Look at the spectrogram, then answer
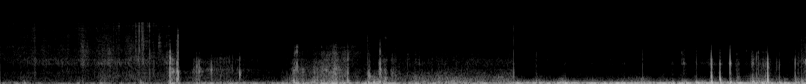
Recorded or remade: remade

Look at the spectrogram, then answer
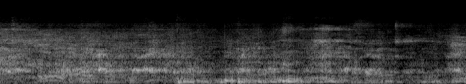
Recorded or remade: remade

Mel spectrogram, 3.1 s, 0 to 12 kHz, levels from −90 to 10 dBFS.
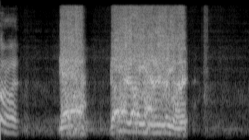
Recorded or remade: remade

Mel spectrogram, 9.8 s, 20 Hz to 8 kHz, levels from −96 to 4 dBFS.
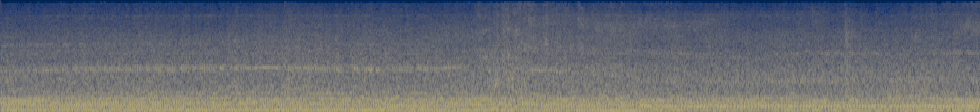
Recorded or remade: recorded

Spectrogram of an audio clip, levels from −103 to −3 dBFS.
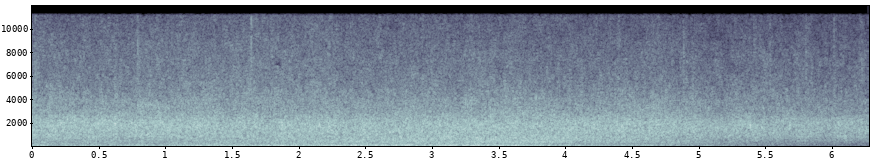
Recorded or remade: recorded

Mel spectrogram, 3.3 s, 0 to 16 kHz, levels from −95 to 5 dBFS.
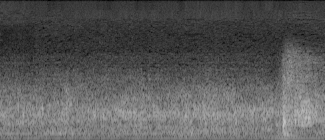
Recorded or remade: remade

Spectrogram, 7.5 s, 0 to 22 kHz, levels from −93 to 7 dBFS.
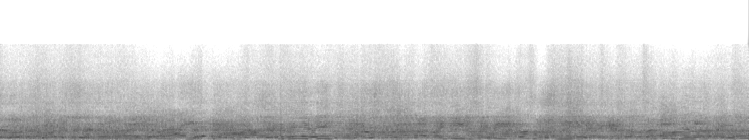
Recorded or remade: remade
